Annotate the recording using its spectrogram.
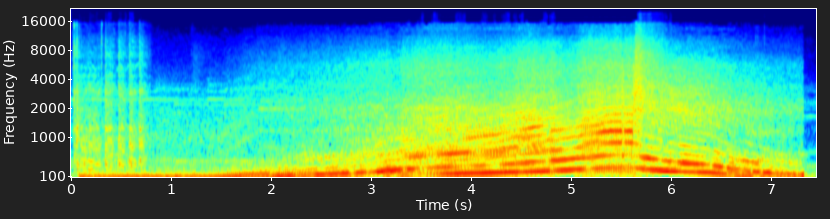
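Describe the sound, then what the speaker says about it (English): A car engine on a home build revs up steadily from idle, rising to a high-pitched peak and then dropping back, loud and close with no talking. "Let's try and listen to this engine."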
